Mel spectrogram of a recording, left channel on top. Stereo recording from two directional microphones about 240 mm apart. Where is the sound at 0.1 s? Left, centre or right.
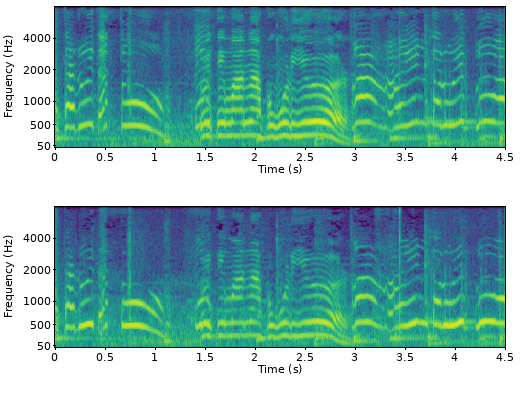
Left.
